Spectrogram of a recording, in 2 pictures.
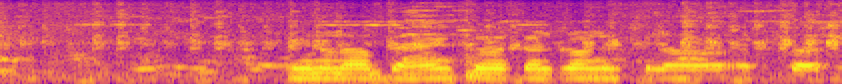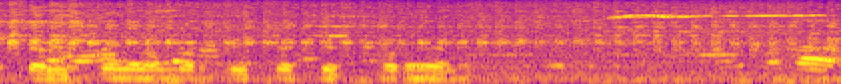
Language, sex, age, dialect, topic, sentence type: Telugu, male, 25-30, Utterandhra, banking, question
